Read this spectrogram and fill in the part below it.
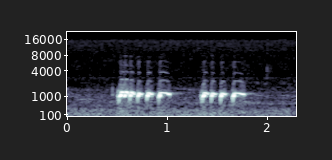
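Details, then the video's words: Local zebra dove call made of two short bursts of quick, rolling coos, each of four or five clipped notes with a slight downward bend, separated by a brief pause. "SUARA MEMANGG PERKUTUT LOKAL"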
